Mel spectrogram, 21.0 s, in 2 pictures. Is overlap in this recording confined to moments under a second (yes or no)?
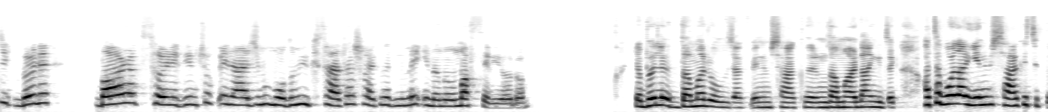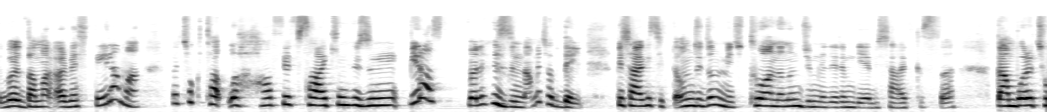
yes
